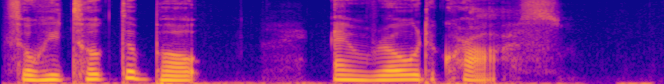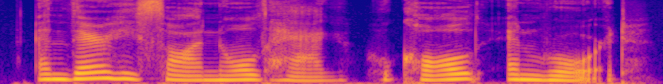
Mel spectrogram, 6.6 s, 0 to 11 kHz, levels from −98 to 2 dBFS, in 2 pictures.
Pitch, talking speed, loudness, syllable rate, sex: 185 Hz, 170 wpm, -18 LUFS, 4.9 syllables/s, female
